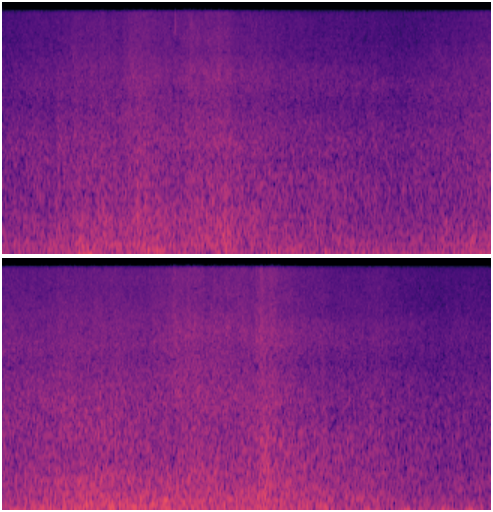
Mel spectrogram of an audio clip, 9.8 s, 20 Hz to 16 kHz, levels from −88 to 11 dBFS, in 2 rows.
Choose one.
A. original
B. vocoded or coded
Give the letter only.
B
